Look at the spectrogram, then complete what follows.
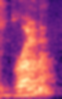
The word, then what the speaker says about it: Brumme: It's kind of a tongue-in-cheek thing because his last name is Broom, Brumme. But everybody mispronounced it as Broom.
